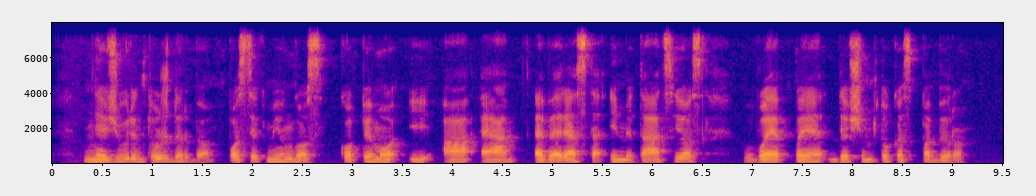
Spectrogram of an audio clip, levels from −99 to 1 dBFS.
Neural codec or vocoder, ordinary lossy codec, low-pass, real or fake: none; Opus, 64 kbps; 7.2 kHz; real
